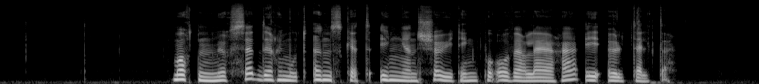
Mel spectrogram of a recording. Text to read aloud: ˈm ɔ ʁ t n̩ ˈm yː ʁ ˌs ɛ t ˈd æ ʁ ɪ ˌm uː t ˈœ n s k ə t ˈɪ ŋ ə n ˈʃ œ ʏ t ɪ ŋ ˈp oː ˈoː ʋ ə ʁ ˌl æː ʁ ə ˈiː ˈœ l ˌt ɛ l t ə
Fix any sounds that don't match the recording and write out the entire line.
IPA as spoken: ˈm ɔ ʁ t n̩ ˈm yː ʁ ˌs ɛ t ˈd æ ʁ ɪ ˌm uː t ˈœ n s k ə t ˈɪ ŋ ə n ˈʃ œ ʏ t ɪ ŋ ˈp oː ˈoː ʋ ə ʁ ˌl æː ʁ ə ˈiː ˈœ l ˌt ɛ l t ə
